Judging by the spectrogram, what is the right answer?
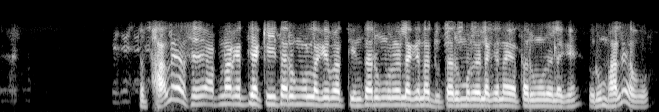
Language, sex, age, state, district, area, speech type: Assamese, male, 45-60, Assam, Barpeta, rural, conversation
